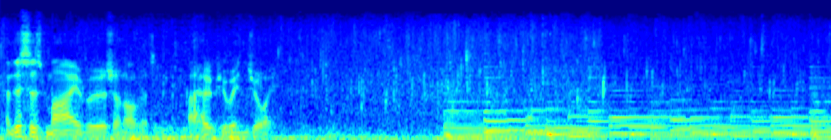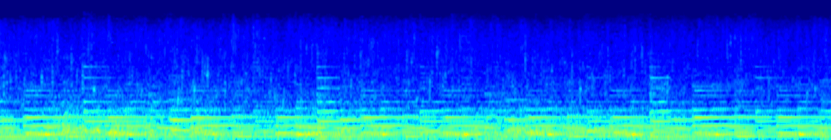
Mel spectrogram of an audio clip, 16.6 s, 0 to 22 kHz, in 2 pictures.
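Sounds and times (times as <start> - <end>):
speech: 0.0 - 2.9
steady hissing pouring rain: 0.0 - 16.6
gentle sustained instrumental music: 4.4 - 16.6.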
